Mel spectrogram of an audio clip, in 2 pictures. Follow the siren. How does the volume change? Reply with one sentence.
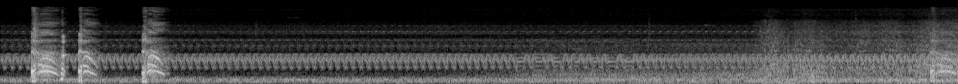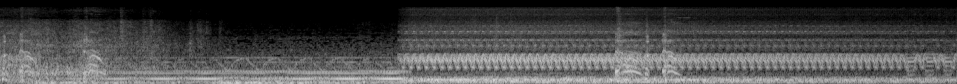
The volume of the siren goes up.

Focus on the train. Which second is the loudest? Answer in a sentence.
The volume of the train peaks at 10 seconds.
